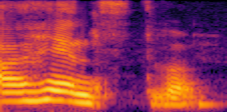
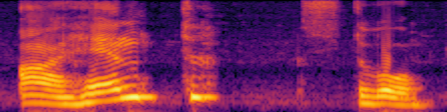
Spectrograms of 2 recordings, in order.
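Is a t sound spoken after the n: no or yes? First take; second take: no; yes. First: The word is said without a t after n. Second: The word is said with a t after n. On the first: The speaker calls it wrong. "Так неправильно казати" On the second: The speaker calls it right. "правильно буде через літеру Т"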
